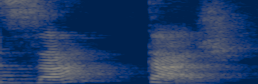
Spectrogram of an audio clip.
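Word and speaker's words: zathar: árabe então para temperar ele que se chama zatar tá se escreve assim zatar Z a t h a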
